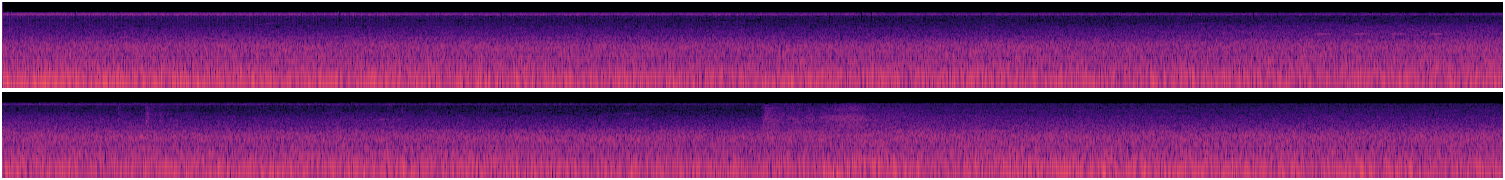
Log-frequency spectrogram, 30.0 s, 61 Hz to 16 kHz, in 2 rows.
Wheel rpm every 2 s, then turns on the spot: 0, 0, 0, 0, 0, 0, 0, 0, 0, 0, 0, 0, 0, 0, 0.
none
